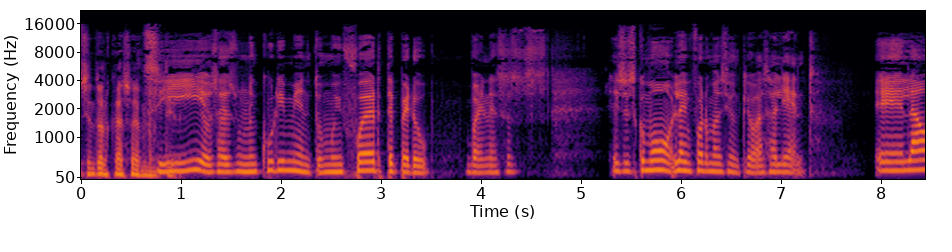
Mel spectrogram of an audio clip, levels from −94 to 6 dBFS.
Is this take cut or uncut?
uncut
